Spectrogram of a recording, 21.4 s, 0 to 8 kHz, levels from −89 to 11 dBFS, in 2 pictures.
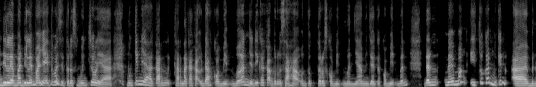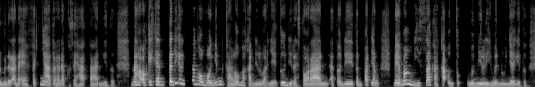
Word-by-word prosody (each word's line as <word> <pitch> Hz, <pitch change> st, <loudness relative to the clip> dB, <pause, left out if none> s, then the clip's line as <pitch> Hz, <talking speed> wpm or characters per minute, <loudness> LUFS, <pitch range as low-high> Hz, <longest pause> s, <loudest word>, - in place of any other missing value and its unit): dilema-dilemanya 215 Hz, +1 st, +6 dB
itu 270 Hz, -, -8 dB
masih 230 Hz, -, +1 dB
terus 195 Hz, 0 st, -3 dB
muncul 205 Hz, +4 st, 0 dB
ya, 160 Hz, +2 st, 0 dB, 0.3 s
mungkin 210 Hz, +9 st, -3 dB
ya 235 Hz, -, +3 dB, 0.2 s
karen 200 Hz, +2 st, 0 dB
karena 185 Hz, -2 st, -2 dB
Kakak 190 Hz, -1 st, -1 dB
udah 185 Hz, 0 st, +3 dB
komitmen 175 Hz, +5 st, -1 dB
jadi 185 Hz, +3 st, +1 dB
Kakak 225 Hz, 0 st, 0 dB
berusaha 175 Hz, -1 st, -1 dB
untuk 185 Hz, 0 st, -8 dB
terus 185 Hz, -1 st, -1 dB
komitmennya, 170 Hz, -1 st, -5 dB
menjaga 170 Hz, -1 st, -2 dB
komitmen. 175 Hz, -, -5 dB, 0.3 s
Dan 230 Hz, +3 st, +5 dB, 0.2 s
memang 275 Hz, -, +2 dB
itu 225 Hz, -, -4 dB
kan 420 Hz, -4 st, +2 dB
mungkin, 295 Hz, -, -1 dB, 0.2 s
eee, 185 Hz, 0 st, +7 dB
bener-bener 175 Hz, +1 st, -1 dB
ada -, -, +1 dB
efeknya 185 Hz, -, -4 dB
terhadap 160 Hz, 0 st, -5 dB
kesehatan 165 Hz, -1 st, -5 dB
gitu. 150 Hz, 0 st, -11 dB, 0.4 s
Nah, 235 Hz, +1 st, +5 dB
oke 250 Hz, +3 st, 0 dB
kat 260 Hz, -3 st, +2 dB
tadi 275 Hz, +7 st, +6 dB
kan 360 Hz, -, +2 dB
kita 310 Hz, +2 st, -7 dB
ngomongin 230 Hz, -5 st, +1 dB
kalau 190 Hz, -, -2 dB
makan 200 Hz, -5 st, -3 dB
di -, -, -3 dB
luarnya 155 Hz, 0 st, -5 dB
itu 220 Hz, -, 0 dB
di 180 Hz, -, 0 dB
restoran, 170 Hz, +1 st, +1 dB
atau 160 Hz, -, -5 dB
di 170 Hz, +1 st, +1 dB
tempat 180 Hz, +7 st, -2 dB
yang 210 Hz, -3 st, -1 dB, 0.4 s
memang 290 Hz, +10 st, +4 dB
bisa 220 Hz, +1 st, 0 dB
Kakak 180 Hz, -5 st, -1 dB
untuk 200 Hz, +2 st, -7 dB
memilih 180 Hz, +1 st, +1 dB
menunya 170 Hz, +1 st, -1 dB
gitu. 150 Hz, -1 st, -9 dB
185 Hz, 160 wpm, -24 LUFS, 170-220 Hz, 0.4 s, eee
